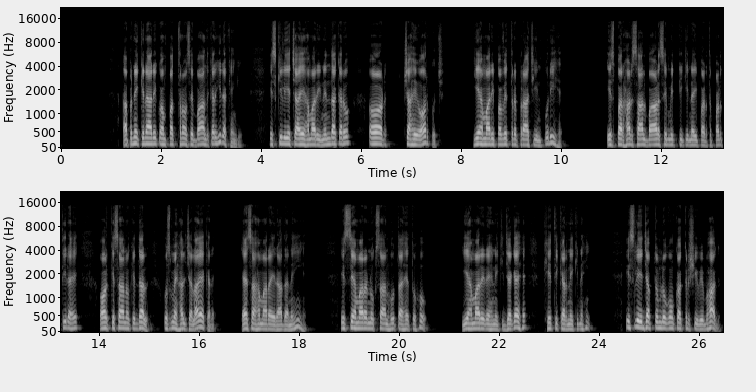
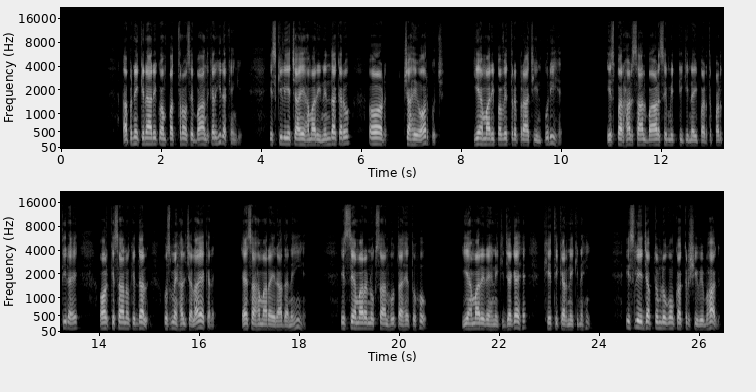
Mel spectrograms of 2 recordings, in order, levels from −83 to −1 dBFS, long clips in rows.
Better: first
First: none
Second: thin; somewhat; fading below 300 Hz

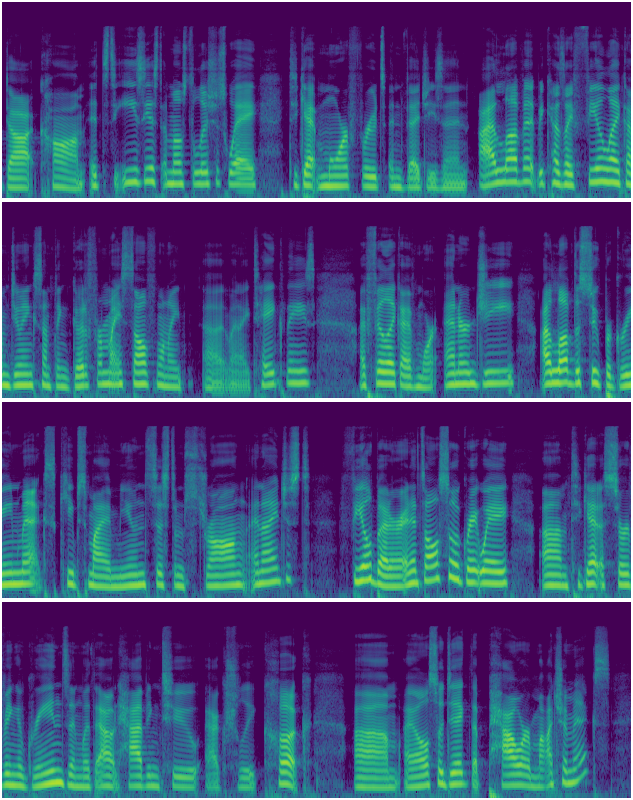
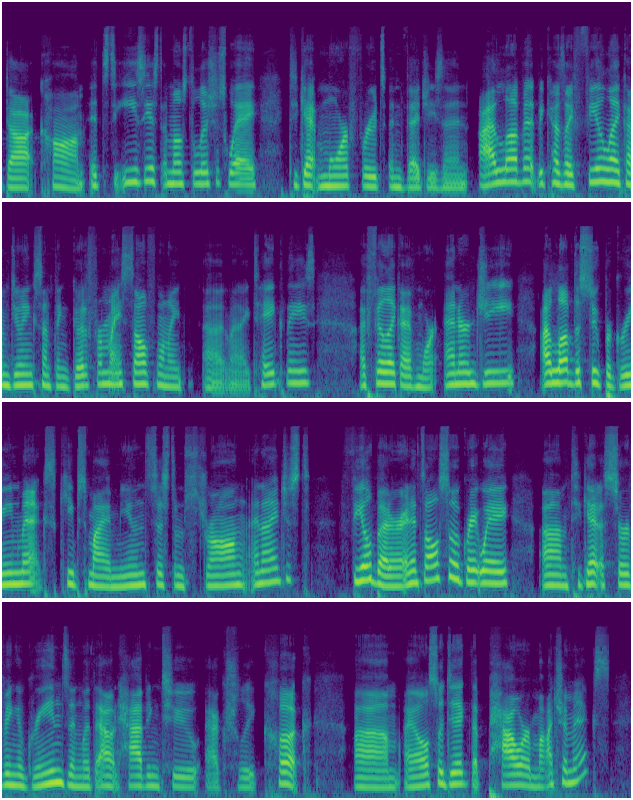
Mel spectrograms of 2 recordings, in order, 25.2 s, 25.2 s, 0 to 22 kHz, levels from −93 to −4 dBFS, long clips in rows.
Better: first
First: none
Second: garbled, watery; slightly; nothing above 14 kHz

